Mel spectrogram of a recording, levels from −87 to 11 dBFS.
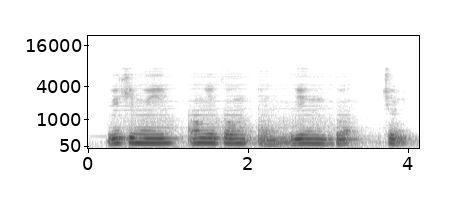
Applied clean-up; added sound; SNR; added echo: neural separator model SepFormer DNS4.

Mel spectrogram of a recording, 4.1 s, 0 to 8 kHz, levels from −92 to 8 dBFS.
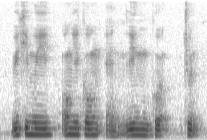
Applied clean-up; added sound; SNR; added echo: none; none; none; none.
